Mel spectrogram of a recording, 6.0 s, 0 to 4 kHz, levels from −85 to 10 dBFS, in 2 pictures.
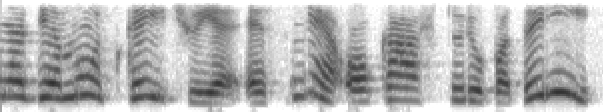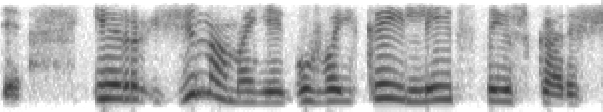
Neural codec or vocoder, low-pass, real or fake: none; 3.6 kHz; real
